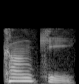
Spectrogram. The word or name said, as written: conchae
